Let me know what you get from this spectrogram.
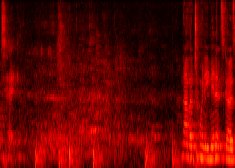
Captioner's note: microphone popping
